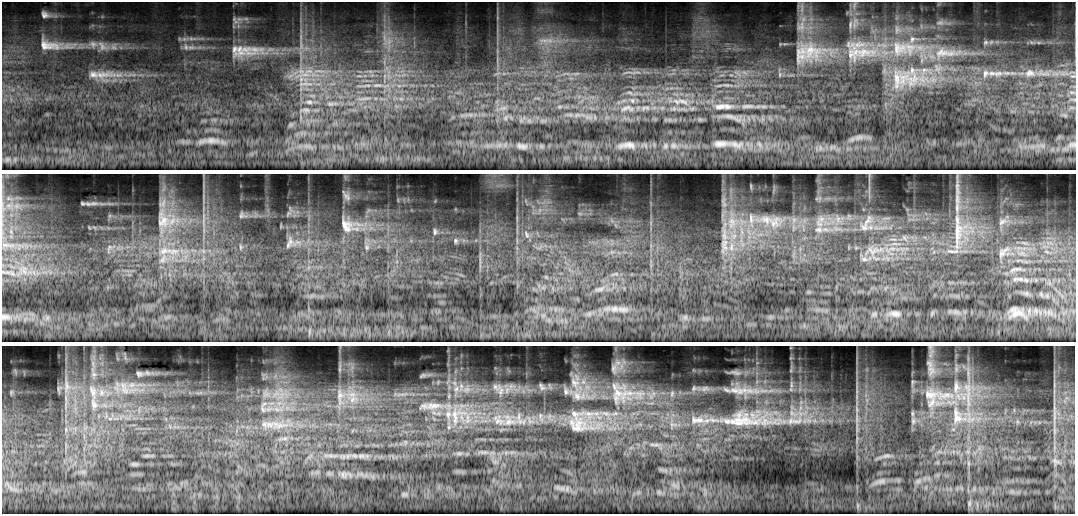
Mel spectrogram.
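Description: A basketball being dribbled on a hardwood gym floor during live play, with a steady hubbub of shouting players and spectators echoing in the gym.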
